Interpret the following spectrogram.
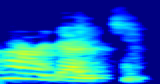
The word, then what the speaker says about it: Harrogate: Hello, Harrogate.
